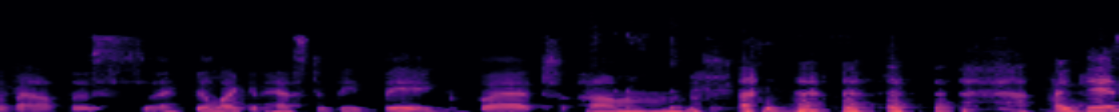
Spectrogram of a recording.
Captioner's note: laughs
